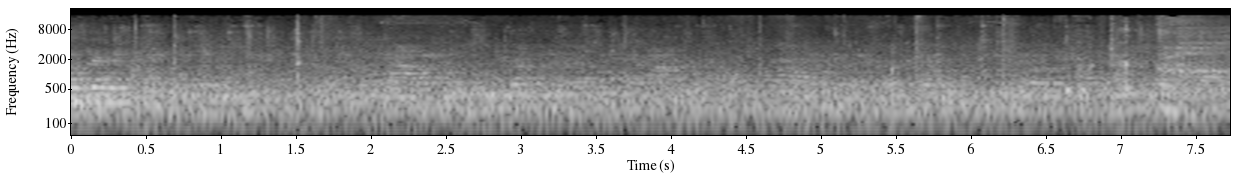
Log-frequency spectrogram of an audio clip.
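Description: Game pieces click against a wooden board.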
